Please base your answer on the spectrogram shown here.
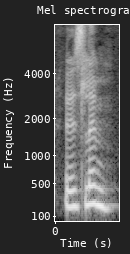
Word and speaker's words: Özlem: name is and my guest today y petroni did I pronounce that well llim yes you did llim is from turkey and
